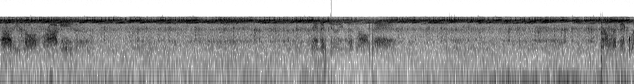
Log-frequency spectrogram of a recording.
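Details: A constant shrill chorus of mating frogs, said to call this loudly all day and all night, fills the air. Scattered lower bubbling notes break through at intervals.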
